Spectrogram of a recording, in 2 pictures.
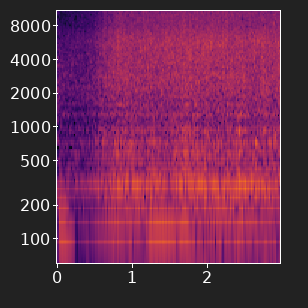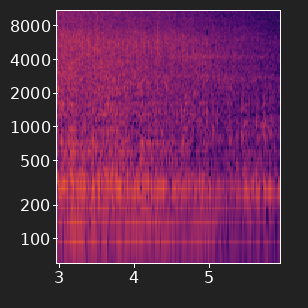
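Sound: toilet flushing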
